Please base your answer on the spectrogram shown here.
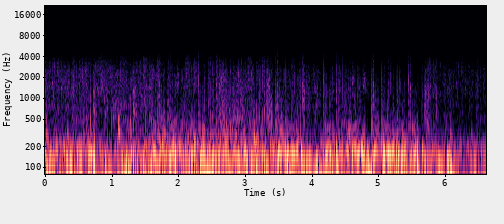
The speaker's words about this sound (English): Zero, commence firing. Fire!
